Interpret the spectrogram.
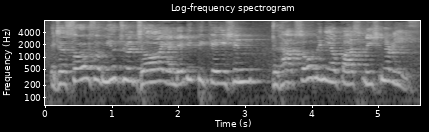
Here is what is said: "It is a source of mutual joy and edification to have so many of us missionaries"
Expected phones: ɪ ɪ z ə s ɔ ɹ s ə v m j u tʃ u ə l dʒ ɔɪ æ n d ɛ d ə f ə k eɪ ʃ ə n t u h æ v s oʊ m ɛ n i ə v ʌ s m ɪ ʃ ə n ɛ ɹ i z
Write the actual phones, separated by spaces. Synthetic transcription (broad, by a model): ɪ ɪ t ə s ɔ l s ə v m j u tʃ u ə l dʒ ɔɪ æ n d ɛ d ə f ə k eɪ ʃ ə n t u h æ v s oʊ m ɛ n i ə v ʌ s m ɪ ʃ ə n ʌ ɹ i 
